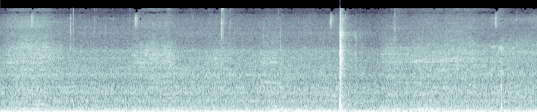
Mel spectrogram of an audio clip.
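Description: Steady outdoor street noise, a low rumble with hiss, near a road blocked by burning cars. A single sharp crack stands out about five seconds in, with a few fainter clicks.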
